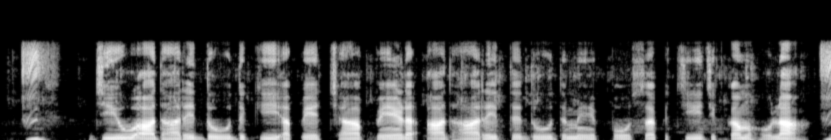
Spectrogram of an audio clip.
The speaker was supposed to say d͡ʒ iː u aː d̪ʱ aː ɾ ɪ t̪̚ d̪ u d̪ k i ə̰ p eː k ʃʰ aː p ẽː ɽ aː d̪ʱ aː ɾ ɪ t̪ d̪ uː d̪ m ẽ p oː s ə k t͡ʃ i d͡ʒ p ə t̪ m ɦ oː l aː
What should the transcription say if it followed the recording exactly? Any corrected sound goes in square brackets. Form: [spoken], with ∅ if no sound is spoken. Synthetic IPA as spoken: d͡ʒ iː u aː d̪ʱ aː ɾ ɪ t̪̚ d̪ [uː] d̪ k i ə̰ p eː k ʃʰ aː p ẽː ɽ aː d̪ʱ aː ɾ ɪ t̪ d̪ uː d̪ m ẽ p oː s ə k t͡ʃ [iː] d͡ʒ [k] ə [∅] m ɦ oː l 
